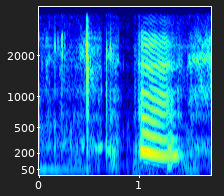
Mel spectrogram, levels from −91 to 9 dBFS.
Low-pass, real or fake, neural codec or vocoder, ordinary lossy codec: 3.6 kHz; fake; codec, 16 kHz, 16 kbps, FunCodec, trained on LibriTTS, 50 frames a second; none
